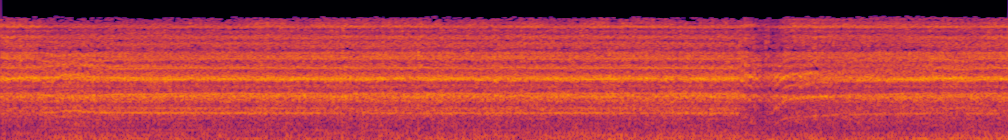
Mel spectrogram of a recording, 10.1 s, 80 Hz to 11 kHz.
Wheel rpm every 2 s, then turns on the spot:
160, 160, 160, 150, 150.
none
